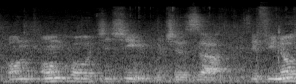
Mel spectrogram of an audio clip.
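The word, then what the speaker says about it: 温故知新: In Japanese, it's pronounced onko chishin, which is if you know the past, you will know the future.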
